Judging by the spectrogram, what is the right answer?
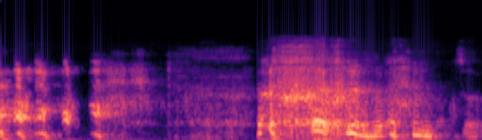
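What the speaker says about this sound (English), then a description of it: "Sorry about the coughing." A person coughs and clears their throat in harsh, raspy bursts, close up, with a brief quiet gap before a longer, rougher coughing fit.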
